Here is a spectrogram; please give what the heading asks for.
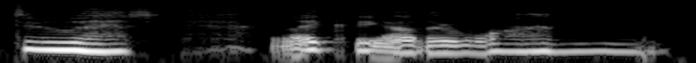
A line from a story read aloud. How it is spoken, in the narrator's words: She moans and can't seem to get out what she wants to say, she moans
